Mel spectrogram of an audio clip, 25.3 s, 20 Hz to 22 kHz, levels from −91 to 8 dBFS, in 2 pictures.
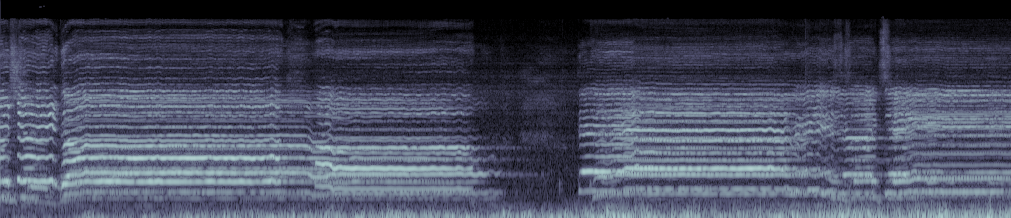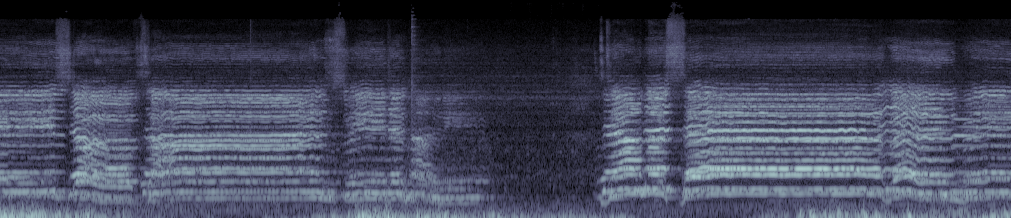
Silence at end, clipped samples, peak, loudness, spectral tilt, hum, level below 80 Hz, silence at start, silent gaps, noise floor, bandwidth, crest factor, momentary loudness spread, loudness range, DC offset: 0 s; under 0.1%; -6 dBFS; -20 LUFS; -2.5 dB/octave; none; -34 dBFS; 0 s; none; -43 dBFS; 16.5 kHz; 16 dB; 14 LU; 9 LU; under 0.1%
